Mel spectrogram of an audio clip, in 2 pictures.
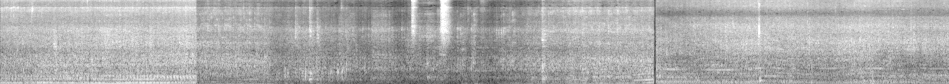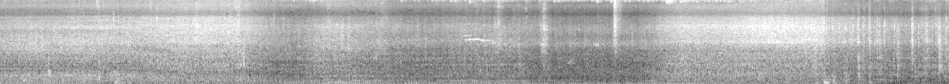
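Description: Diesel engines of heavy construction machinery, dump trucks and a bulldozer, running, in several short clips cut together. The loudest part is a low engine rumble in the first three seconds; the sound changes abruptly at about three and ten seconds, each time to quieter machine noise.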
